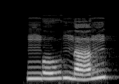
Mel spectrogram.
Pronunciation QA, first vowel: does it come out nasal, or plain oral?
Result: oral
